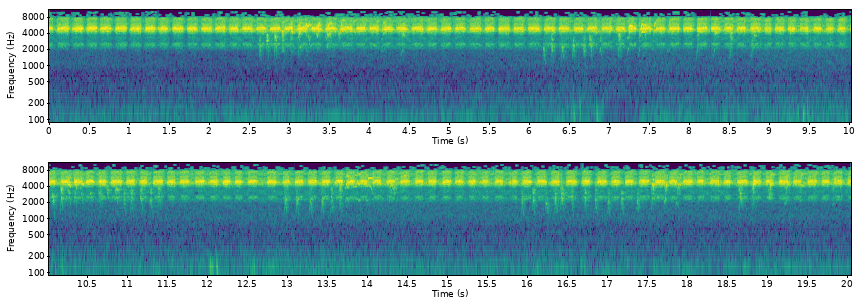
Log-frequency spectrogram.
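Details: Italian park cicadas keep up an unbroken high-pitched buzzing drone, while short bird chirps break in now and then alongside wind and low rumbling noise.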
